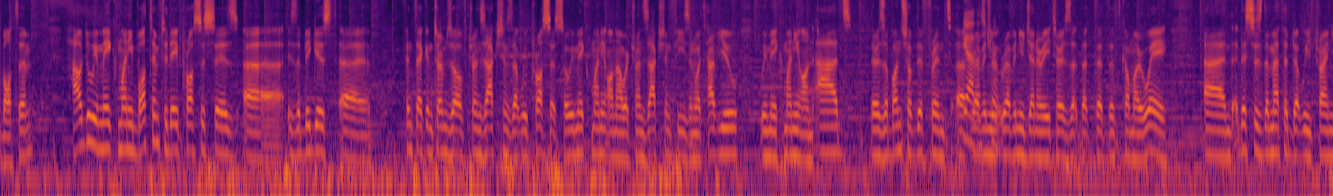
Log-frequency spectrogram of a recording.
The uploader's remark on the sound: Live from SEF 2024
